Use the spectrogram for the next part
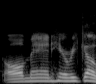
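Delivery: retold jittery anticipation; excited nerves. Speaker recalling nerves before public speaking, excited.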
